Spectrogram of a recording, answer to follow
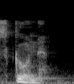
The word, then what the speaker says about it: Scone: But even in Western tradition, if you check out an interesting little item, it's called the Stone of Scone, which is actually pronounced Scone, S-C-O-N-E.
